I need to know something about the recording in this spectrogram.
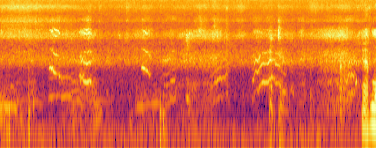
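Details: Beagle puppies, four weeks old, playing in a box from a Centralia, Washington breeder, give repeated high, wavering whines that rise and fall in pitch, with a few knocks and a loud thump at the end.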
